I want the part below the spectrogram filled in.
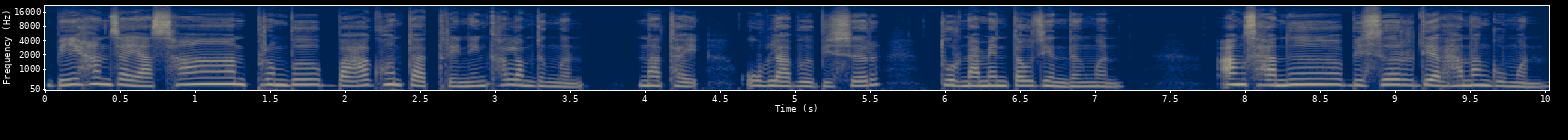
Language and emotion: Bodo, sad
